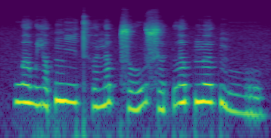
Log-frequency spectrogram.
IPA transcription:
wɐ˧wjɐ˨˥p̚ ŋiː˧t̪ʰɵ˨˧n ɐ˥p̚so˨˥w sɵ˨˥t̚lɐ˥p̚mœː˥k̚ ŋuː˨˩

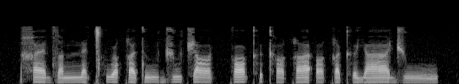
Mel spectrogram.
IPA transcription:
χæd͡zɑnːæǀʰuː qətuː d͡ʒut͡ʃɑː kːɒkʰəkʰɑ qaʔɑ qəkʰə jaː d͡ʒuː

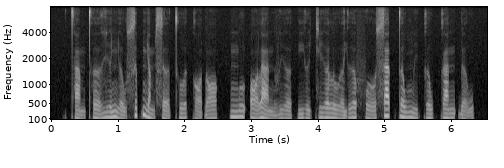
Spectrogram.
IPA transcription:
t̪ʰa˨˩m t̪ʰəː˨˩˦ɣi˧˥ə̯ɲəː˨˩˨w sɨ˦˥p̚ɲa˨˩˦msəː˨˩˨ t̪ʰu˧˥ə̯kɔ˨˩ɗɔ˧ | mu˧ʔɔ˨˩˦la˨˩nvi˨˩ə̯ | jɨ˨˩˦ci˧ə̯ lu˨˩ə̯jɨ˧ə̯ fo˨˩˦ sa˦˥t̚t̪ə˧wmi˨˩ kə˧w ka˧nɗə˨˩˦w

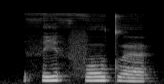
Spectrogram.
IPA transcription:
θiθ fotʷœ

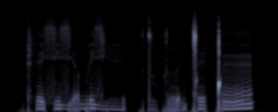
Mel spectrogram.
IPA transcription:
ʈʰesʲɨzʲa̰ bezʲe̤ | tṳkrə̰ɖ ǀeǃɛ̃

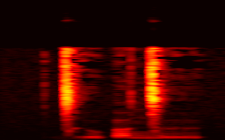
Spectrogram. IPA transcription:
ɡ͡ǀɘʊ̯ʔa ŋ͡ǀɘ

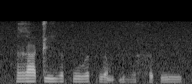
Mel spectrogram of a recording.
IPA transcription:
ɣa˦˥k̚ ɣi˧ə̯kwu˨˦ə̯ kwə̰˧˨mɓɨ̤˨˩ə̯hə˨˩p̚ŋɨ˧

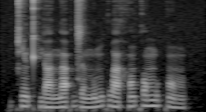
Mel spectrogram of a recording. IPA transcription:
t͡ɕẽ˧kʰja˨˩ n̪a˦ʔd͡zə˨˩ n̪u˦mkwa˧hɔ̃˦ kɔ˦mu˧kɔ̃˨˩m

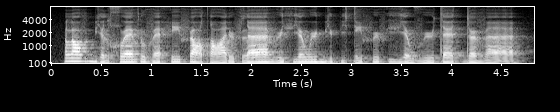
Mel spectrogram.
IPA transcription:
lɔ˦vbʲœ˨l χʷɛː˦vɾu˨vɛ˦hiː˦f œː˨tˤ ɾæː˨ɾʉ˨f læː˦ vʉ˨fʲœː˦wʉ˦bʲu˨ pʲʉ˨dɾi˦fʉ˦f vʲɛ˦˨wvʉː˦tɛː˦tdœ˦ væ˨

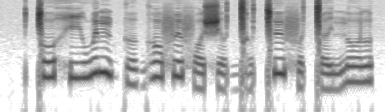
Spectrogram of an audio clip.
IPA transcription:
ǀo˧hi˧ wʏ˥ŋʷə˧kɤ˩ ɡʱɔ˥fʏ˥ fɔ˩ʃɤ˩ ɡ͡ǀɤ˩ǀʰʉ˥ fə˩ǀə˩i̯ no˧l

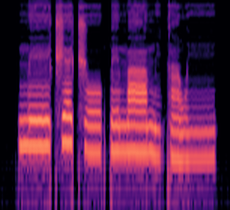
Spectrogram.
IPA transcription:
meː˧t͡ʃɛ˦ t͡ʃoː˧k͡pe˦maː˦mi˨ kã˧wiː˧

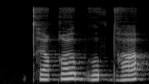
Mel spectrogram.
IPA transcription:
t̪ʰɛqɨɐ̯ bʱɤθdʱa

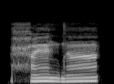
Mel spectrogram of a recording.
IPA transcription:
ħɛ̃ndɐ̃

